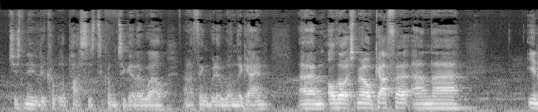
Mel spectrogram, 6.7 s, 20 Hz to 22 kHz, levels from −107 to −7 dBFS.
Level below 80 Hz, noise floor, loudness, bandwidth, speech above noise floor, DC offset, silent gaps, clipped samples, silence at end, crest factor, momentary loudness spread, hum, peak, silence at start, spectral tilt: -44 dBFS; -43 dBFS; -21 LUFS; 16.5 kHz; 22 dB; under 0.1%; none; under 0.1%; 0 s; 20 dB; 14 LU; none; -2 dBFS; 0 s; -4.5 dB/octave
